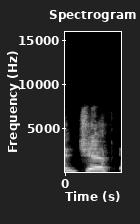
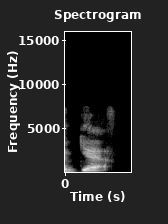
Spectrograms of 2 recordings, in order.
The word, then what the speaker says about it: GIF: It's not a GIF. It's a GIF. No, no, it's a GIF. It's a soft G.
